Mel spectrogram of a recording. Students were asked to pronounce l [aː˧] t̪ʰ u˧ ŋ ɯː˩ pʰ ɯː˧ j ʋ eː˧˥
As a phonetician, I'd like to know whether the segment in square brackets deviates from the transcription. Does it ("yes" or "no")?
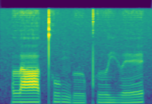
no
